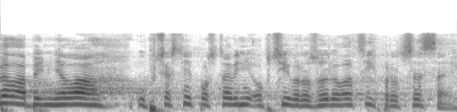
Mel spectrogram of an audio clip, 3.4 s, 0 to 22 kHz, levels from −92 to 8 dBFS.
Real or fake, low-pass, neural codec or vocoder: real; 7.2 kHz; none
